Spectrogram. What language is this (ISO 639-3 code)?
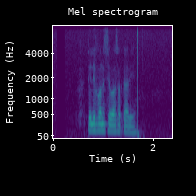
nep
